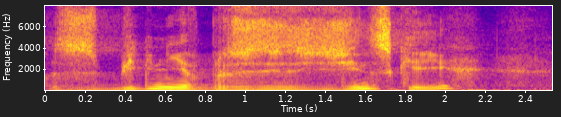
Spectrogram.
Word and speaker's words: Zbigniew Brzezinski: To throw a curveball at that, I think it was Zbigniew Brzezinski who, thank you, I pronounced that correctly, absolutely did.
